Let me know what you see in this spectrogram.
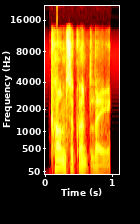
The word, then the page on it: consequently: British English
